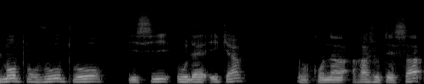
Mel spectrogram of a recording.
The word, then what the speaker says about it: أولئك: Ici, أولئك, il y a une prolongation ici qui est prononcée mais qui n'est pas écrite. أولئك, comme ici, ça, c'est pas ça on ne prononce pas le waouh ici.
